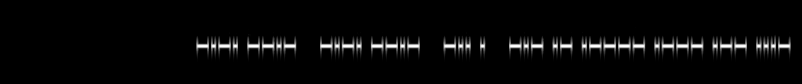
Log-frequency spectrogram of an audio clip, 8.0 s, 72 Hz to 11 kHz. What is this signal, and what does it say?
Morse code, heard as a keyed tone, about 33 wpm, 700 Hz. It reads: CQ CQ DE KA1JWV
